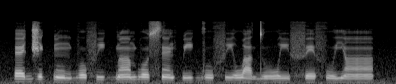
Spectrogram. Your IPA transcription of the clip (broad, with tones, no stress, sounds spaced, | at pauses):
ɛ˦ d͡ʒ e˧ k͡p ũ˨ b o˧ f i˧ ɡ͡b ã˦ b o˦ s ɛ̃˦˨ k͡p i˧ ɡ u˧ f i˧ w a˨ d u˨ w i˨ f e˧ f u˧ j ã˧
